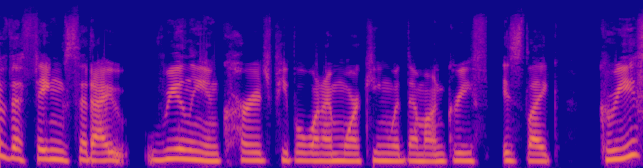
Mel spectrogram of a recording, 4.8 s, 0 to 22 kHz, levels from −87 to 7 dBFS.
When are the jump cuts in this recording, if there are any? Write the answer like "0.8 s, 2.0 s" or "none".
3.9 s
